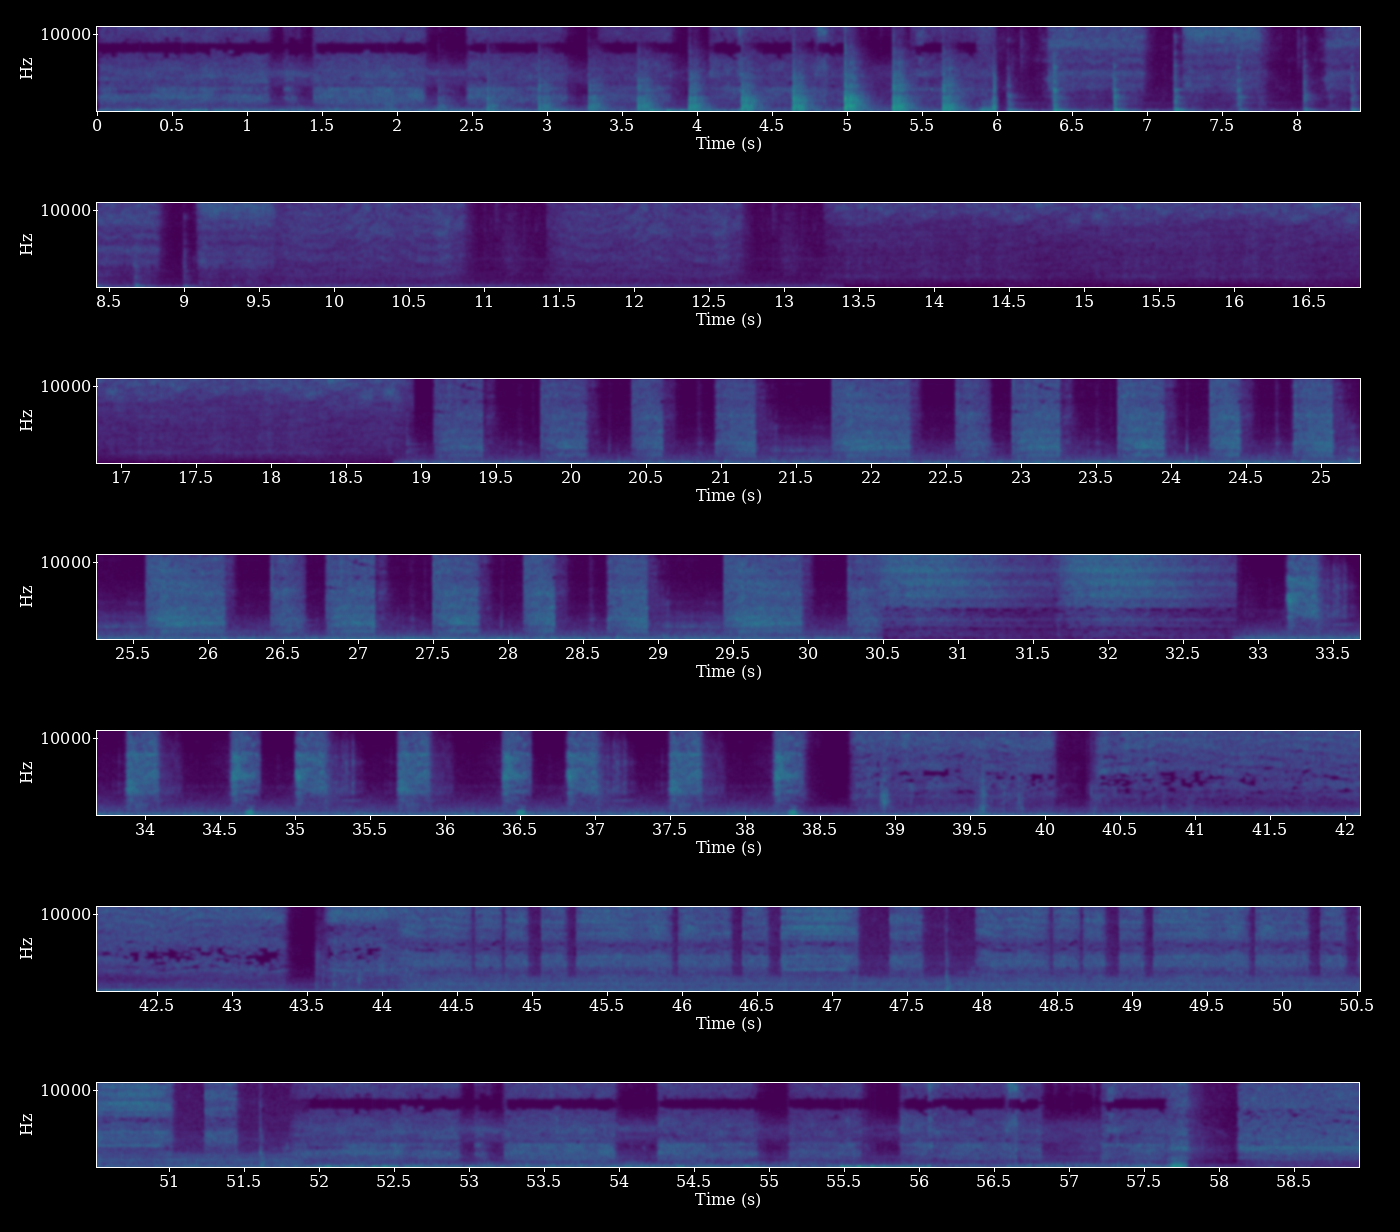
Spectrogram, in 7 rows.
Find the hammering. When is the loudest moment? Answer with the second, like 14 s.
5 s.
